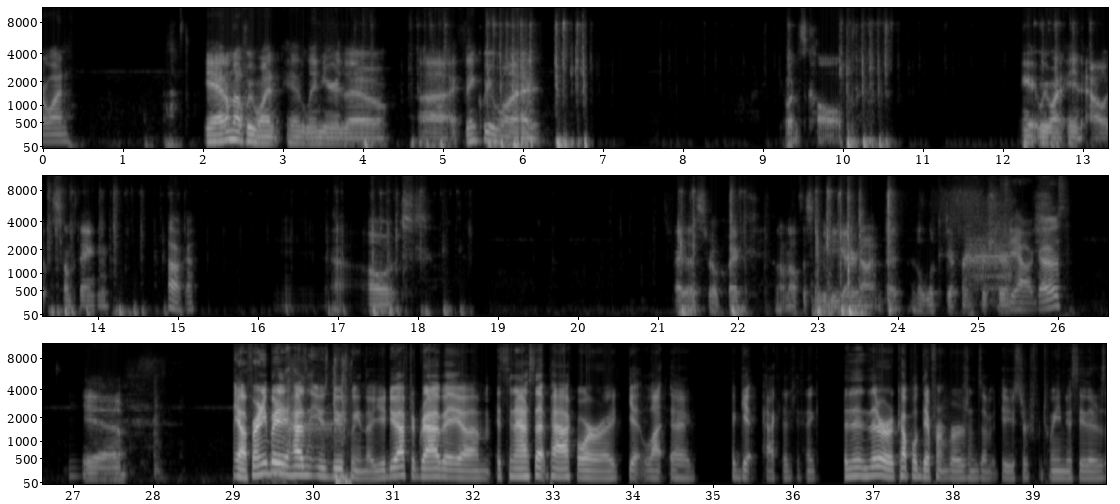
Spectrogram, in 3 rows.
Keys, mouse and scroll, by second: 4.9 Up, 5.5 Up, 11.2 Up, 11.5 Up, 15.9 Down, 16.2 Up.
